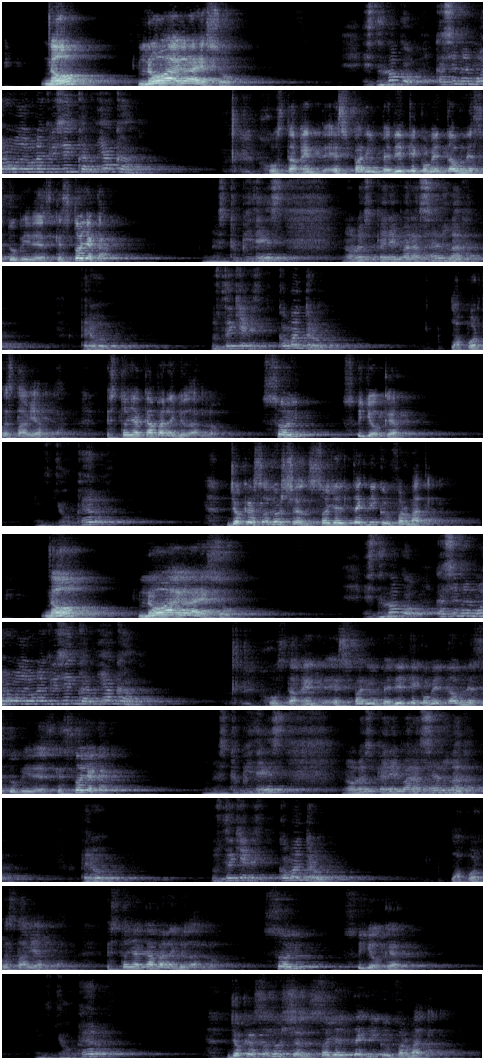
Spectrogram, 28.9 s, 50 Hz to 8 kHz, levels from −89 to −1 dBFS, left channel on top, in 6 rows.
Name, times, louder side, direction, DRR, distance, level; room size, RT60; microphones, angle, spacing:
voice 1, 0.4-0.9 1.4-2.4 7.1-10.8 18.9-19.9 20.3-21.4 21.9-22.3 22.7-23.3 26.1-28.4, left 4 dB, 85° left, 6 dB, 0.7 m, -30 dB
voice 2, 3.4-6.1 11.6-14.3 15.2-15.5 16.5-17.7 24.4-25.1, equal, 55° left, 1 dB, 5.4 m, -40 dB
20.5 x 7.0 x 7.1 m, 1.1 s
head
